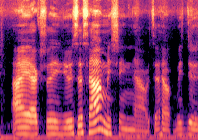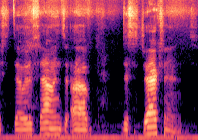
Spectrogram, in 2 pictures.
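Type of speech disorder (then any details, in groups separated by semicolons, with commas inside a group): Bulbar dysarthria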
